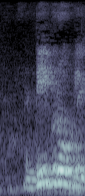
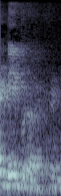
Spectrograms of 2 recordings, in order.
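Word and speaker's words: de Broglie: Dual nature of matter, इसी के regarding डी ब्रोगली, जो हम लिख रहे हैं डी ब्रोगलिस की जो है एक्चुअल प्रोनाउंसिएशन हो क्या, डी ब्रोय।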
